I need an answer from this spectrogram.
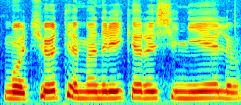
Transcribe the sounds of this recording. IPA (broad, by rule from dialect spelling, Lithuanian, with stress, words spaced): moːˈt͡ʃʲʊtʲɛ ˈmɐn ˈrʲɛɪkʲɛ rɐʃʲɪˈnʲeːlʲoː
